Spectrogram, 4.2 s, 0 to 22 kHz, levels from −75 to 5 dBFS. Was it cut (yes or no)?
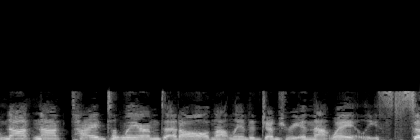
no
